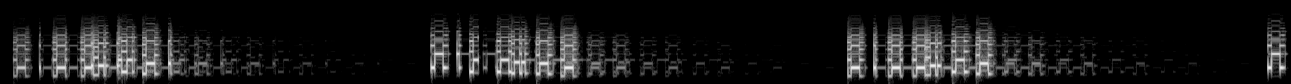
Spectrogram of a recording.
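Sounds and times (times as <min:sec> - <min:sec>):
light music ringtone: 0:00.2 - 0:02.3, 0:04.3 - 0:06.4, 0:08.5 - 0:10.6.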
